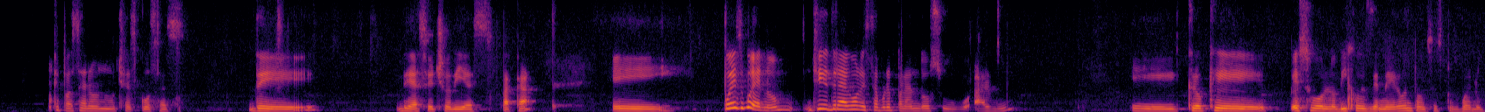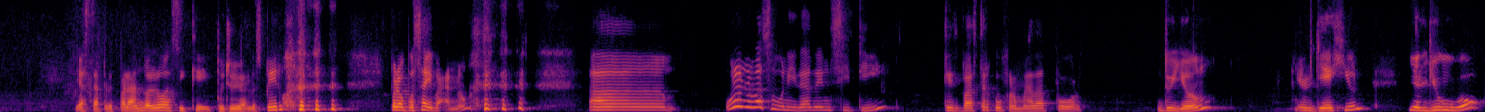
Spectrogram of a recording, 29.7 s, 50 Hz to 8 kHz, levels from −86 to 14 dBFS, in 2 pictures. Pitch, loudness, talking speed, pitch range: 190 Hz, -25 LUFS, 125 wpm, 155-245 Hz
